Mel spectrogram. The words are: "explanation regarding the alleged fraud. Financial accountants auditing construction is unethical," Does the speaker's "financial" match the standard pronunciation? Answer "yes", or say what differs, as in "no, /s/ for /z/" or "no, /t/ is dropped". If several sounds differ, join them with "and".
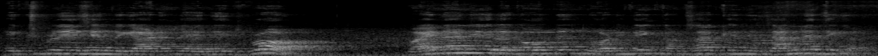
no, /ʃ/ is dropped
